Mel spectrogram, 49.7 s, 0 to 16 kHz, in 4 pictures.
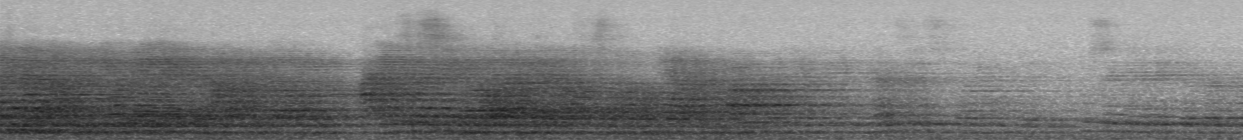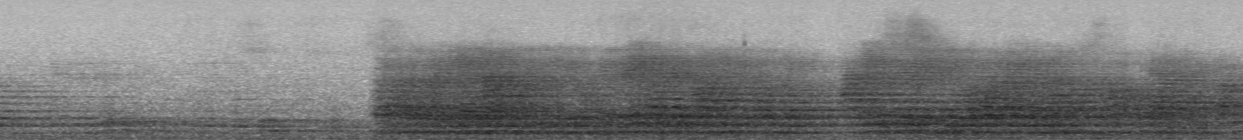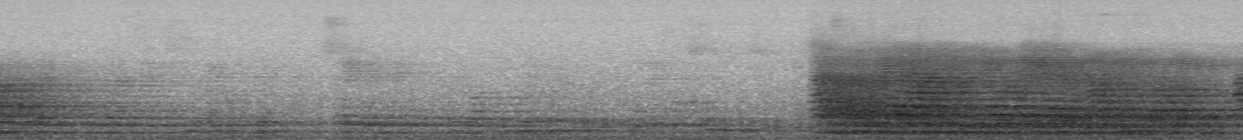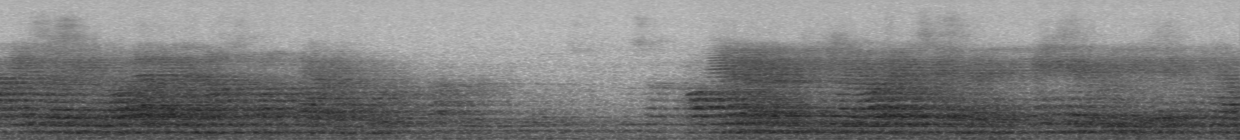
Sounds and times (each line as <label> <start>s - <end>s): Nuns praying 0.0s - 49.6s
